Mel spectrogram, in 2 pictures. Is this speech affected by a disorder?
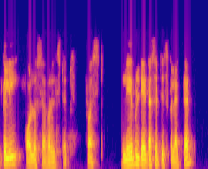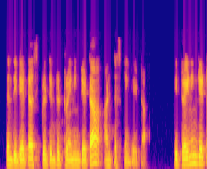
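No.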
